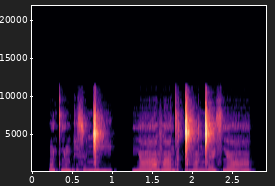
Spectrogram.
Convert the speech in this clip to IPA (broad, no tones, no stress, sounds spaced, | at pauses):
õ tʲ õ b i z ʉ ŋ͡ǀ i | j ãː v ã d a ɡ͡ǀ ãː ŋ͡ǀ ɛː sʲ ãː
